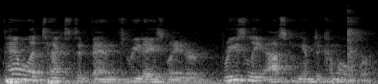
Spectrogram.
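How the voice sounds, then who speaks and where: A man's voice: medium pitch, sing-song, brisk, dark tone. A man, a novelist, speaking to introduce and read his fiction at a live indoor literary event. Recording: echoey room from a distance, noisy.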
